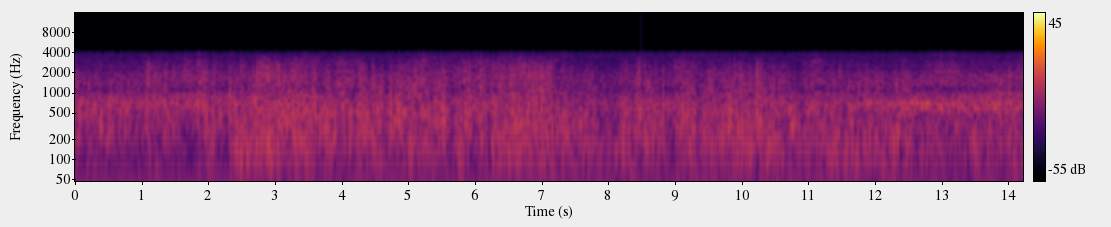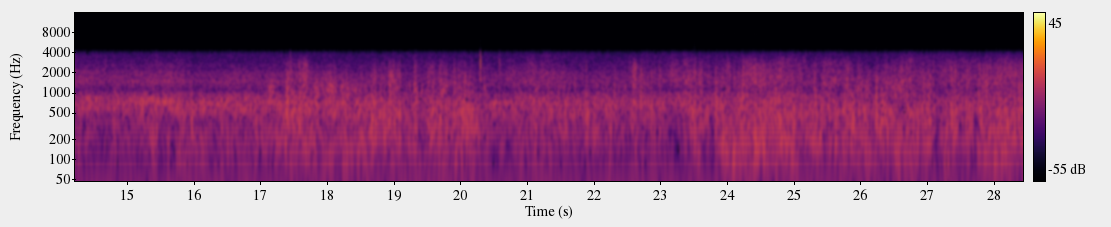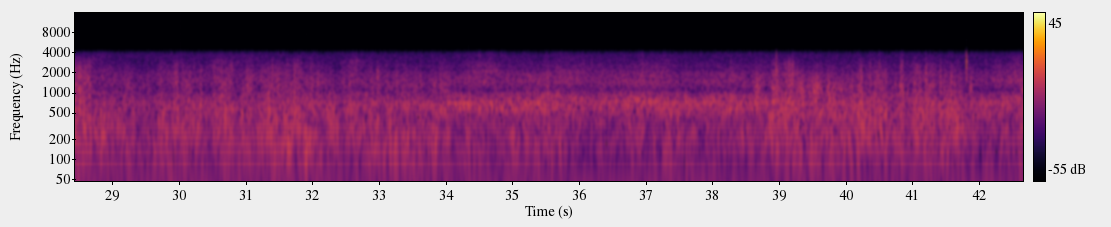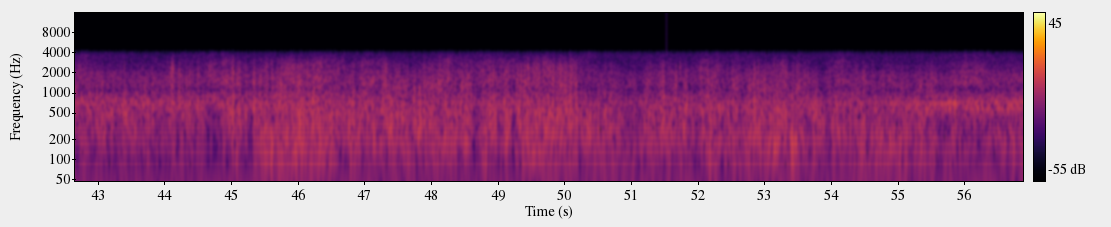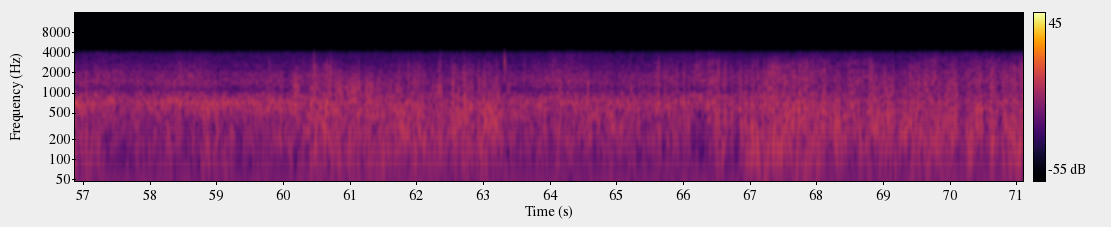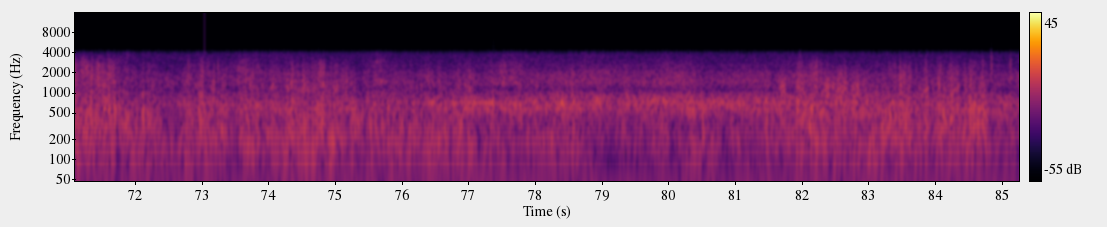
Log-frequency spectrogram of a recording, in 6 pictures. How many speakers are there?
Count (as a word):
zero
